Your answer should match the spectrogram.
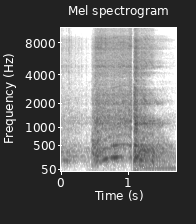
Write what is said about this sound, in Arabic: بعد ما ضفنا الحليب بدنا نخلطه شوي مع الكرز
